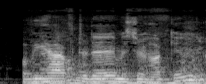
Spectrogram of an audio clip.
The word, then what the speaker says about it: Håkan: Hawkin how do you say your name properly or come walking okay and I want to hear your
